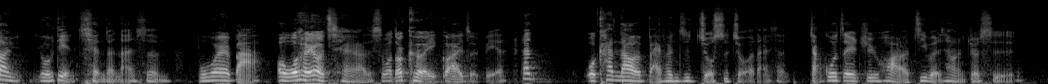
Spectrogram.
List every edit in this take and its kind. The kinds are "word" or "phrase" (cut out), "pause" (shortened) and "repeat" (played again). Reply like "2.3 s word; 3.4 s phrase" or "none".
1.8 s pause; 5.1 s pause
